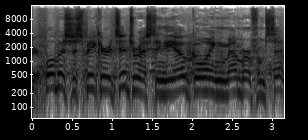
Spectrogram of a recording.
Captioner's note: some Applause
